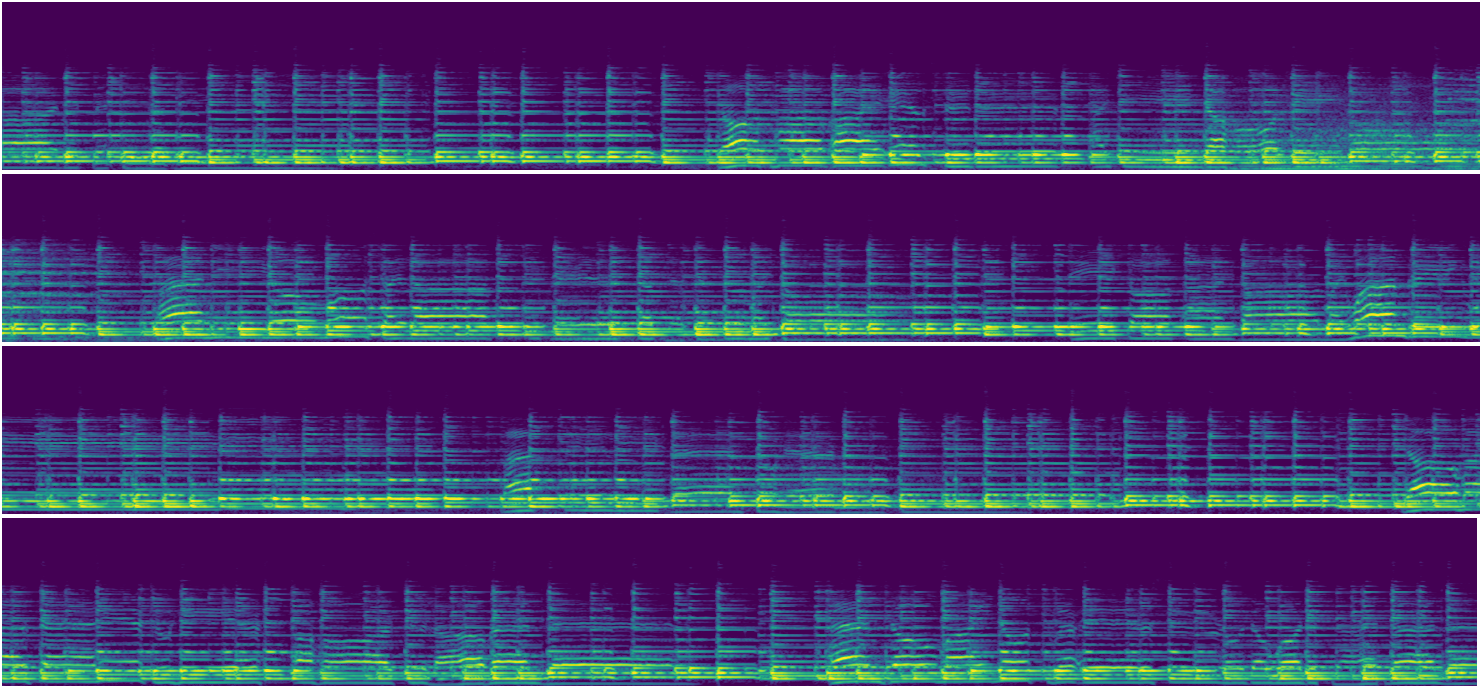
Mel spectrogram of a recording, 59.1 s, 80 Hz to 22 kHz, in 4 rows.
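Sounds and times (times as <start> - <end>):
ukulele strumming: 0.0 - 59.0.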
